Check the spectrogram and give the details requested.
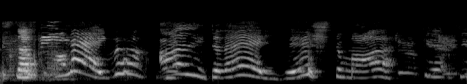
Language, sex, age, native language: Icelandic, male, 9, Icelandic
